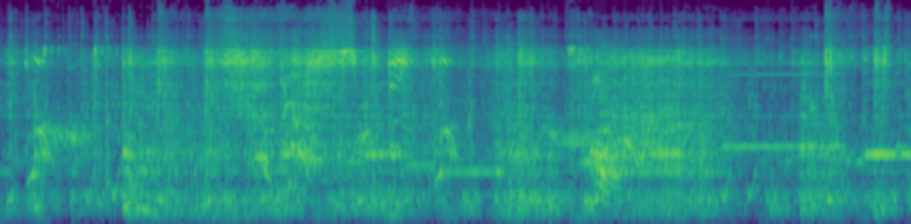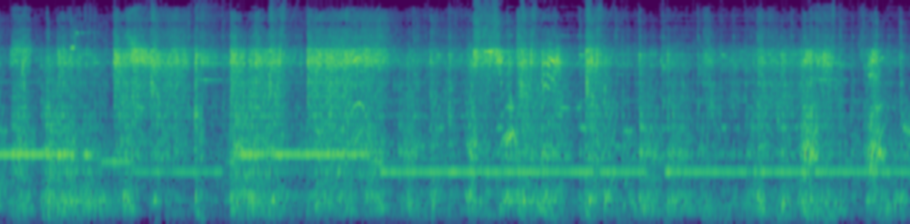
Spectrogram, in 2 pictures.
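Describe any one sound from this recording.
Video game fighting sounds play through a television speaker.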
